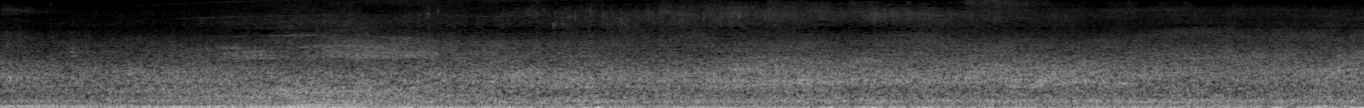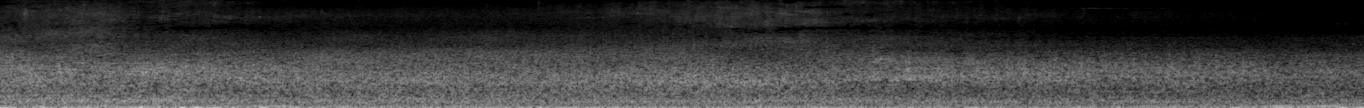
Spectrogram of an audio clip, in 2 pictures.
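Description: Traffic and road noise heard from a bicycle: a steady hiss that swells through the middle, with a low rumble of wind on the microphone.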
